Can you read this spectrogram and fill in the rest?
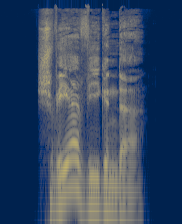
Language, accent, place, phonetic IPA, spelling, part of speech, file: German, Germany, Berlin, [ˈʃveːɐ̯ˌviːɡn̩dɐ], schwerwiegender, adjective, De-schwerwiegender.ogg
- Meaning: 1. comparative degree of schwerwiegend 2. inflection of schwerwiegend: strong/mixed nominative masculine singular 3. inflection of schwerwiegend: strong genitive/dative feminine singular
